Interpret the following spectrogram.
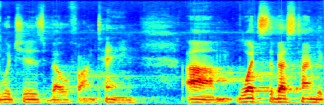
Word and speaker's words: Bellefontaine: First thing people ask me all the time, beyond the proper pronunciation, which is Bellefontaine, what's the best time to come to the cemetery?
